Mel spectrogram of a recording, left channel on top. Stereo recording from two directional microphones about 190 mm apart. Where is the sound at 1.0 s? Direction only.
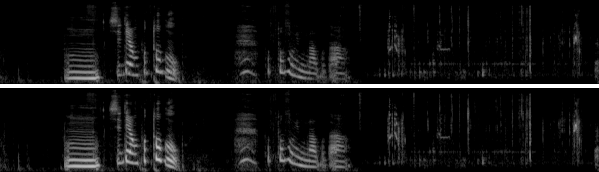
20° right (ahead or behind).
